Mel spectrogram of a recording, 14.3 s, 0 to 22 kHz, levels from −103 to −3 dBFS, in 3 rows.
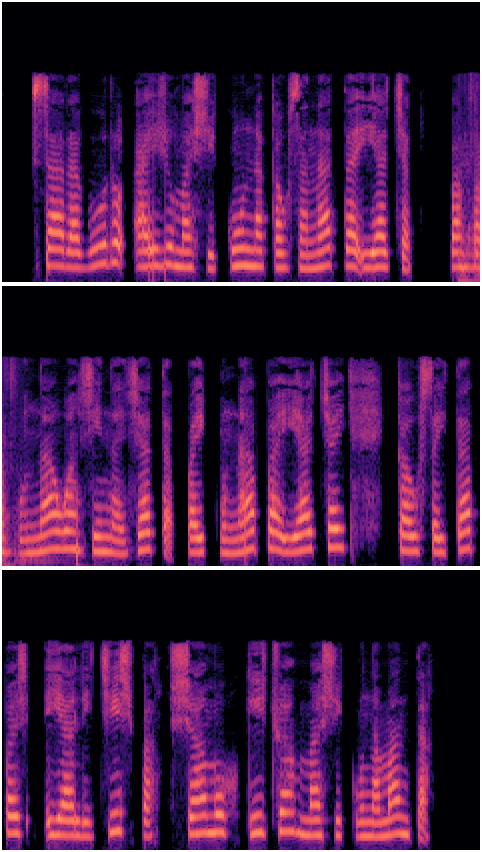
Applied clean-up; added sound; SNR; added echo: neural separator model SepFormer DNS4.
